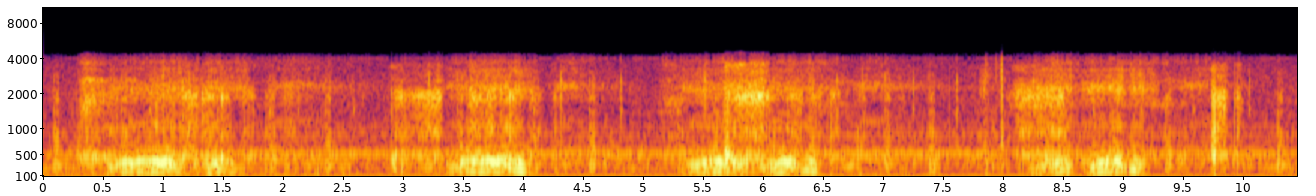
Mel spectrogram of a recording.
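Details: Drunk man who passed out mid-sentence, heavy snoring: loud, rattling snores repeating about every 2.5 seconds (roughly 22 a minute) in a small room.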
